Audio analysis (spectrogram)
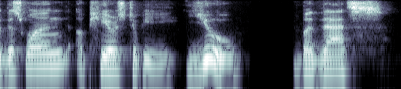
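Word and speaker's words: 有: the opinion for this one appears to be you but that's not opinion system it actually sounds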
